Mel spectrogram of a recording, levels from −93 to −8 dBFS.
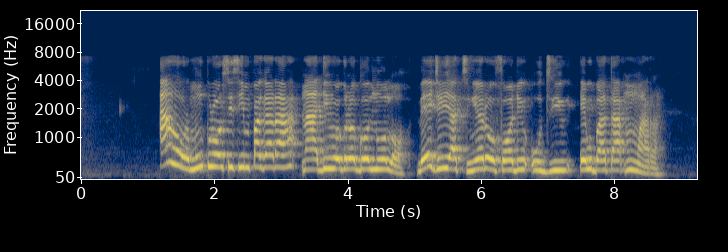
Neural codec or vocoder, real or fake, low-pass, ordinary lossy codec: codec, 16 kHz, 6 kbps, DAC; fake; 7.2 kHz; none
